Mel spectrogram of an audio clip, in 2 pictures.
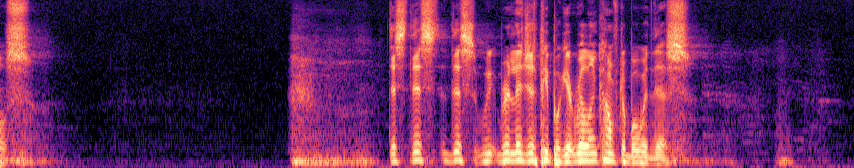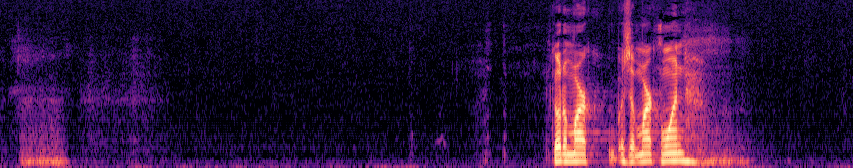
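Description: A middle-aged man speaks with animation through a microphone, pausing now and then.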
